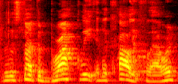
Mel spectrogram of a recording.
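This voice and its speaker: A middle-aged man talks casually through his cooking in a halting, repetitive way. His voice sits at an average pitch. The kitchen is echoey, with clear background noise from dishes and pans. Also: lively intonation. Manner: halting, repeats himself as he works. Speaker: home cook hosting a cooking video. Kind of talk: casual cooking demonstration, talking while working. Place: small home kitchen, indoors. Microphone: camera or phone mic at varying distance. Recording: roomy kitchen echo, clattering pots, noisy.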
